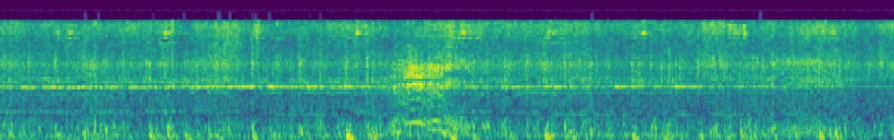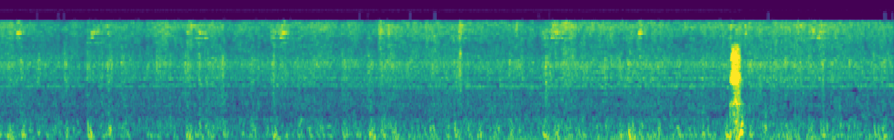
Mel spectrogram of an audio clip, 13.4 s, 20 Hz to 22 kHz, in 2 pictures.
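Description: Horse riding in the video game Red Dead Redemption 2, a dense continuous patter of hooves at a gallop, loud and close, with wind and background rumble throughout and a brief sharp sound near the end.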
